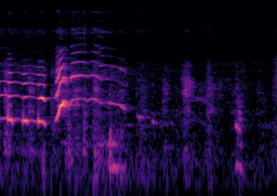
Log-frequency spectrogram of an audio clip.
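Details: Female German Shepherd puppy at home, whining: a brief steady tone, then a sharp, rising, harmonic-rich whimper that slides slowly downward, followed by soft shuffling and a few faint, quieter whines.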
